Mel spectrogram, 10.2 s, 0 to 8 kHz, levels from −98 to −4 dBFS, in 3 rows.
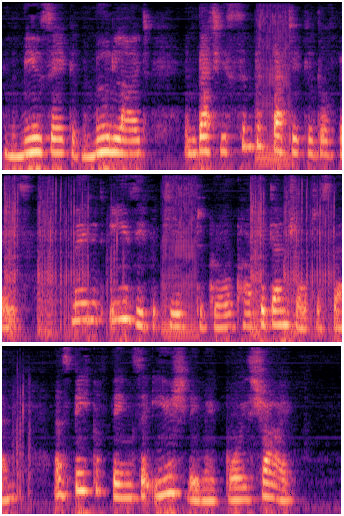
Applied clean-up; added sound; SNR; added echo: none; Fart; 18 dB; reverberation time 0.2 s.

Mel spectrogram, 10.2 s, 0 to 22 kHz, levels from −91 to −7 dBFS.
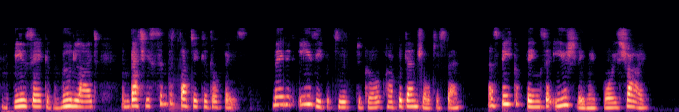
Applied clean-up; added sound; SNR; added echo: neural mask model DeepFilterNet 3.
